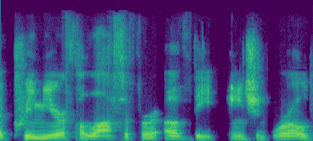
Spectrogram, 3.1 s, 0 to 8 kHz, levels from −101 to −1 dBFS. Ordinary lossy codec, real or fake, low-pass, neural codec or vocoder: AAC, 48 kbps; real; 7.2 kHz; none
